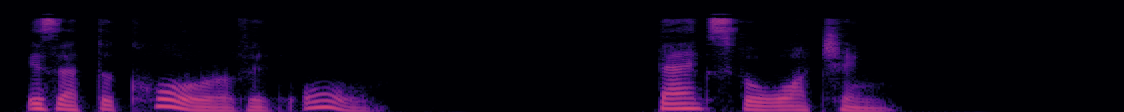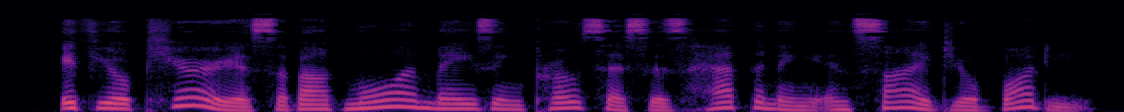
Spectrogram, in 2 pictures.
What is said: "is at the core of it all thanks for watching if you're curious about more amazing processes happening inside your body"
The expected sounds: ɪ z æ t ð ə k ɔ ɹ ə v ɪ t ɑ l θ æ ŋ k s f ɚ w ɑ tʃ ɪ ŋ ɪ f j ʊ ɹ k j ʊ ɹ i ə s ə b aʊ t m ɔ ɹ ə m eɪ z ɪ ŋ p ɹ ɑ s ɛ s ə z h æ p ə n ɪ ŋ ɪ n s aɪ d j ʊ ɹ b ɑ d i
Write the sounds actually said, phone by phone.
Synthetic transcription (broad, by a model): ɪ z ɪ t ð ə k ɔ ɹ ə v ɪ t ɑ l θ æ ŋ k s f ɚ w ɑ tʃ ɪ ŋ ɪ f j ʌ ɹ k j ʊ ɹ i ə s ə b aʊ t m ɔ ɹ ə m eɪ z ɪ ŋ p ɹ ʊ s ɛ s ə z h æ p ə n ɪ ŋ ɪ n s aɪ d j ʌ ɹ b ɑ d i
